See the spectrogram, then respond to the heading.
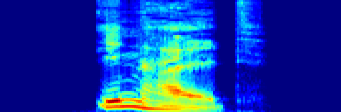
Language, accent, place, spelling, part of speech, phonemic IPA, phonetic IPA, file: German, Germany, Berlin, Inhalt, noun, /ˈɪnˌhalt/, [ˈʔɪnˌhalt], De-Inhalt.ogg
- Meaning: content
